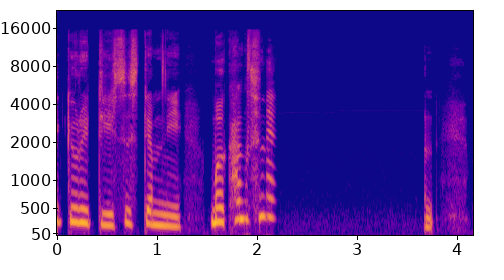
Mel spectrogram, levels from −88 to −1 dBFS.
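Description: At 1.85–1.89 s, 1.91–1.95 s and 2.05–2.11 s come three instances of short concealed packet loss, 20, 20 and 40 ms of speech filled in by extending the preceding sound. Each is heard as a brief smear or wobble, seen as smoothed, blurred harmonics.

From 2.13 s to 3.69 s the audio trails off into a fading buzz or hiss, then about 1.4 s of silence, likely a long network dropout. The spectrogram shows energy dying away into a blank band, and the waveform goes flat before resuming.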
